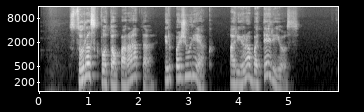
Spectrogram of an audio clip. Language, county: Lithuanian, Tauragė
